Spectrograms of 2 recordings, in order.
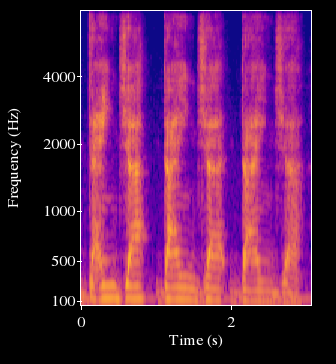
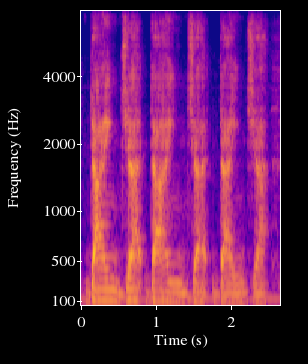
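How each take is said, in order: First: It is said in the speaker's plain accent. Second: It is said in a put-on Australian accent.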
